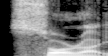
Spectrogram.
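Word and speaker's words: Sor Talgron: Captain Sorto Chur of the Word Bearers. Sorot, you're right, Sorot. Captain Sorot,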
